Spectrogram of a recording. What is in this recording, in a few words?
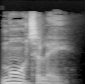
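"mortally", British English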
